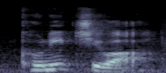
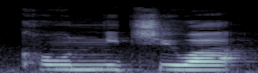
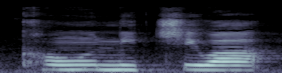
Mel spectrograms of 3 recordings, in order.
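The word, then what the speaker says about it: こんにちは: japanese is konichiwa you probably heard it as konichiwa right maybe well that's basically right but just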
